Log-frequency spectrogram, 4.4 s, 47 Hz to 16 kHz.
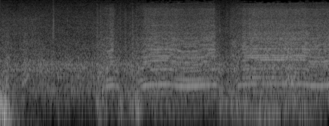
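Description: Car tires slide and squeal on worn rubber in the F1 2014 racing game, a steady engine drone with a wavering screech rising over it for several seconds.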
